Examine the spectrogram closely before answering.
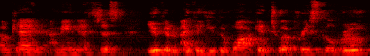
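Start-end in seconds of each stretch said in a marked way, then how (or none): none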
